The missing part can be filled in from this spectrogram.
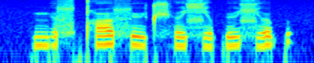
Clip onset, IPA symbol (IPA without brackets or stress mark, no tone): mʲ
